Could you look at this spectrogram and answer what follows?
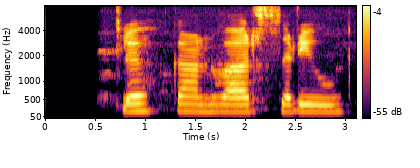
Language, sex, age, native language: Icelandic, male, 9, Icelandic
